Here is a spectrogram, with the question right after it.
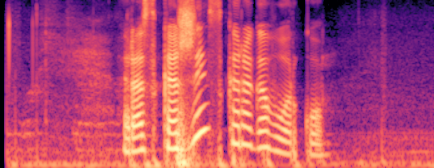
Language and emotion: Russian, positive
